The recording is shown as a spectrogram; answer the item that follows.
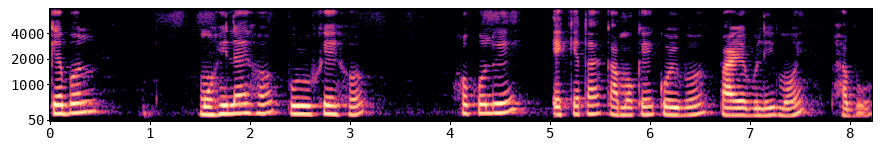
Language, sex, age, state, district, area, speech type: Assamese, female, 18-30, Assam, Morigaon, rural, spontaneous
